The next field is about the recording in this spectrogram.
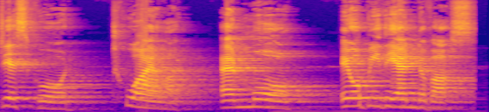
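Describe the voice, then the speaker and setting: A woman voicing a fanatical female sun-monster that lives in a pony princess's heart, speaking in a slow, looming, scornful way through an echoing reverb effect. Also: mid-range voice, fairly bright tone. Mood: scornful menace. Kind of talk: audio drama reading. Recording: echoey, long-reverb processed voice.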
